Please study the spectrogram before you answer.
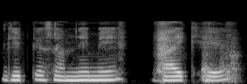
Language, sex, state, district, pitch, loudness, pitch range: Hindi, female, Arunachal Pradesh, Papum Pare, 195 Hz, -15 LUFS, 190-205 Hz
